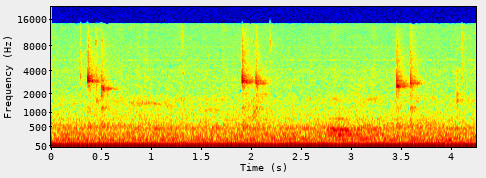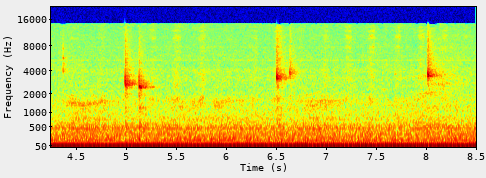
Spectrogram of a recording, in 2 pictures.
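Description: Graphite pencil hatching on smooth drawing paper: short, sharp, high strokes about every second and a half over a steady electrical hum.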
